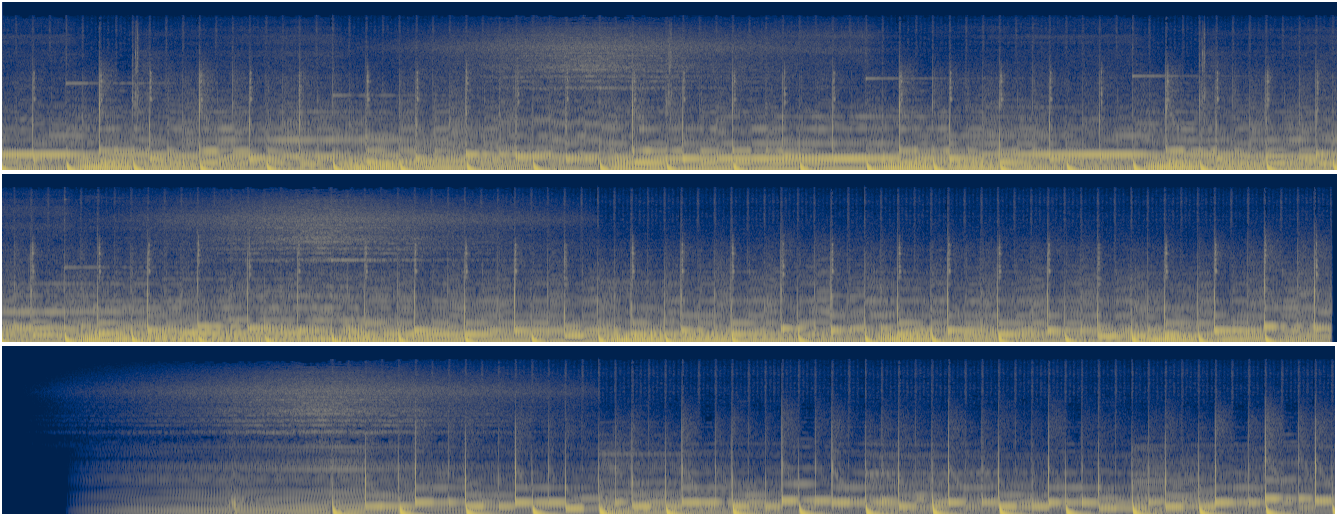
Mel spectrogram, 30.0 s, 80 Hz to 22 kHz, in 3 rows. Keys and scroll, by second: 15.2 Delete, 18.8 f.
